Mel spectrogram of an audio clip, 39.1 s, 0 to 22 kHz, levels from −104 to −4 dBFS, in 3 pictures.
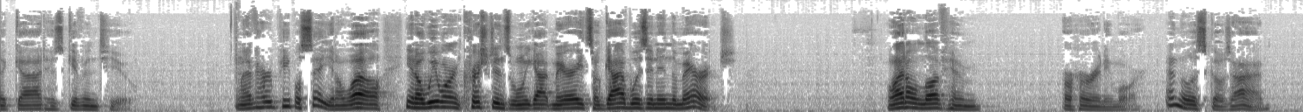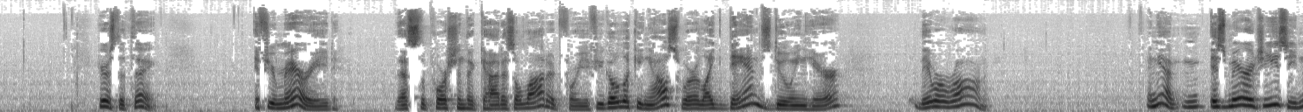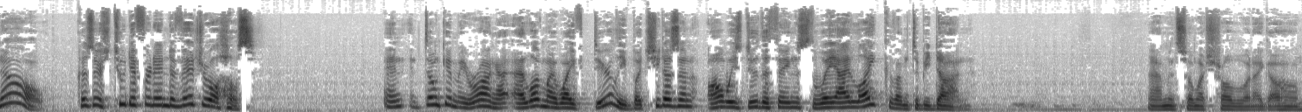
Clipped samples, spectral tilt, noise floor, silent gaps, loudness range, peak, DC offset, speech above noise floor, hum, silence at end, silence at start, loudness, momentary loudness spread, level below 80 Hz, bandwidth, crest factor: under 0.1%; -5 dB/octave; -56 dBFS; none; 10 LU; -2 dBFS; under 0.1%; 35 dB; none; 0 s; 0 s; -21 LUFS; 12 LU; -58 dBFS; 18.5 kHz; 20 dB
